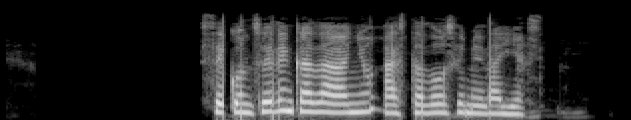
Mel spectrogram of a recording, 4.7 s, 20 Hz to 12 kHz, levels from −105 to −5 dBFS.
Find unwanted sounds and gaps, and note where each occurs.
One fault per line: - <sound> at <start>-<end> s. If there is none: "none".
none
